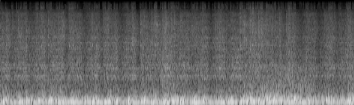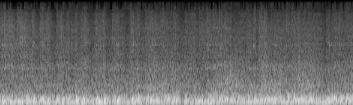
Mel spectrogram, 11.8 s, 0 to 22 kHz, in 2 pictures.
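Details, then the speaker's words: 1990 Toyota Pickup with swapped 3.4L 5VZ-FE V6, new injectors, first start with unhooked vacuum lines plugged: deep lumpy stumbling idle with occasional revs, fuel puddling and smoke from exhaust; running rich and misfiring, owner suspects something tricking the computer. "well the guy wasn't lying this thing sure runs rich so i kind of wiped it up there was some puddles of fuel coming out the exhaust and just smoking out the whole neighborhood"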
